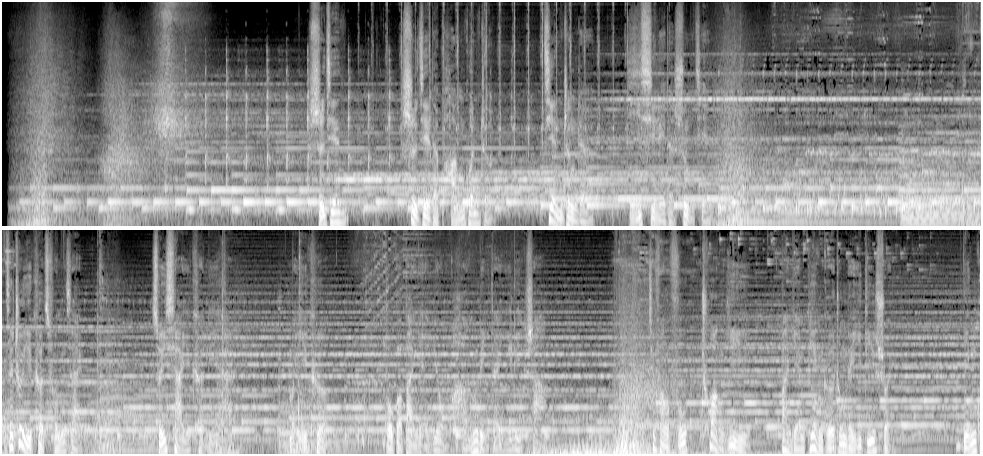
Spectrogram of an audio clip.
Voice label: 男 宣传片 客观自然; 2017广告年鉴

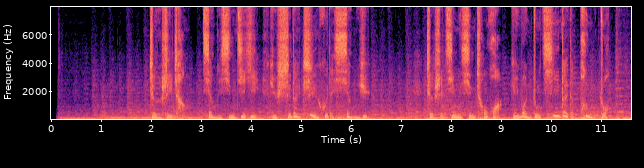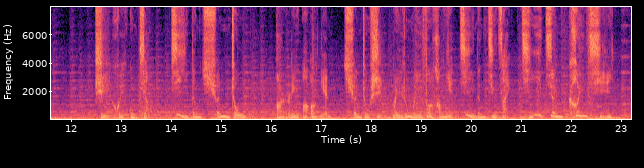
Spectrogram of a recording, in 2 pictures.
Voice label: 男 专题; 技能泉州

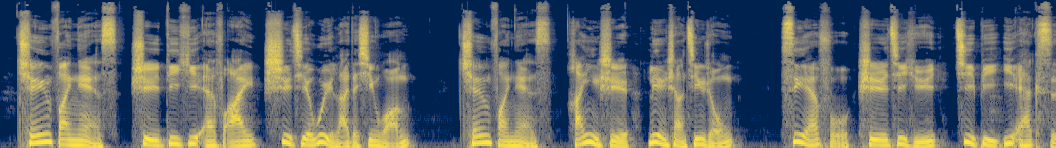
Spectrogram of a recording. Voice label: 男 课件解说 项目介绍; ChainFinance; 项目介绍样音

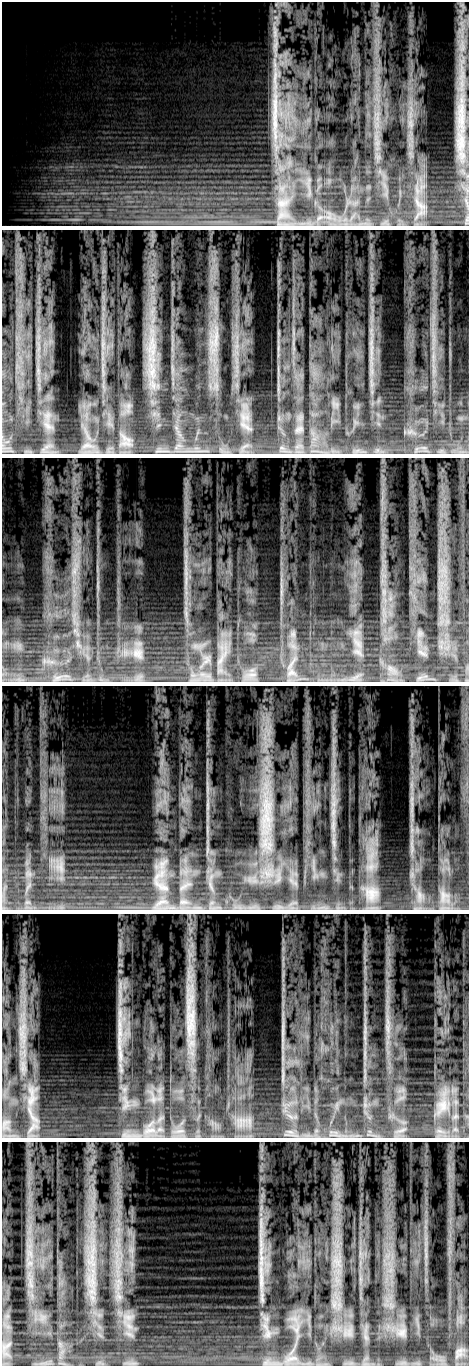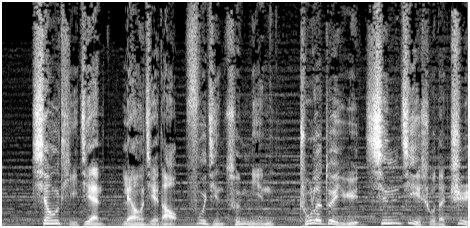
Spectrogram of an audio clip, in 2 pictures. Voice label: 男, 人物专题

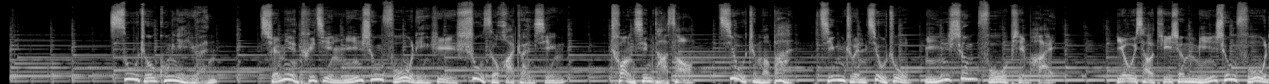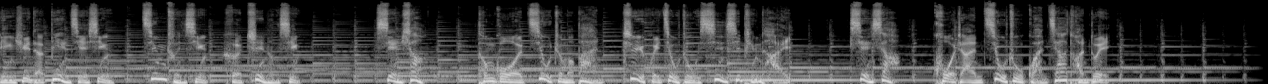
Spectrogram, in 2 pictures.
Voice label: 男 科技感

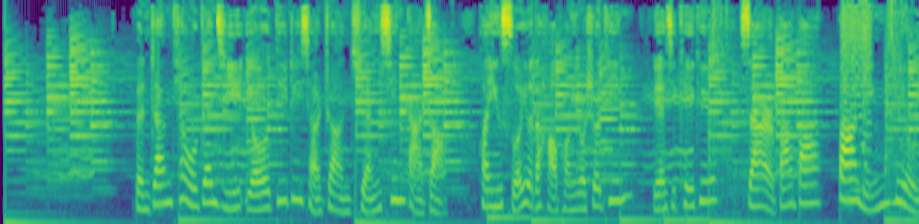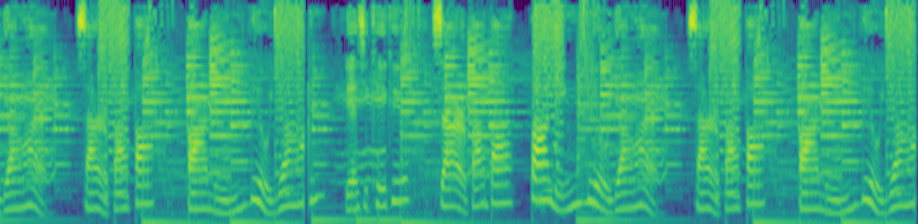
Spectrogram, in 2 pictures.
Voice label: 女 广告 轻松广告

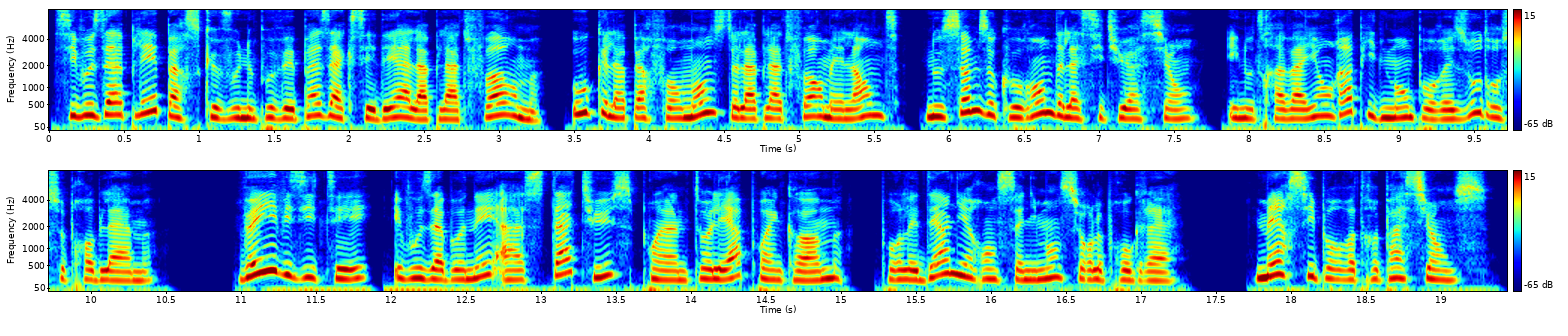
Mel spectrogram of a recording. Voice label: 法语女, 干音

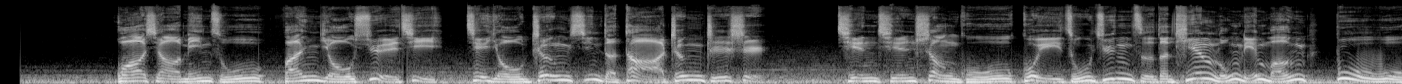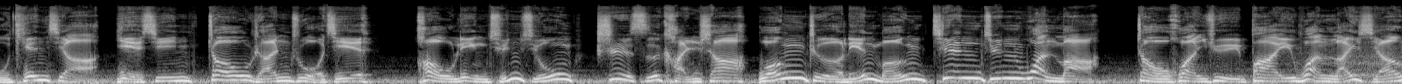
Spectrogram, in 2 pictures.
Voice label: 男 模仿 游戏 前序介绍 神秘低沉

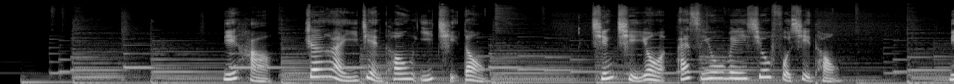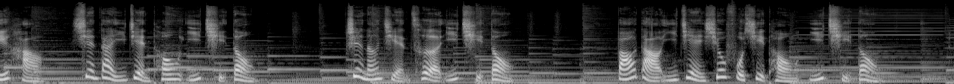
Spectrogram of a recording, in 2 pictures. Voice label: 女 语音提示 电动车

